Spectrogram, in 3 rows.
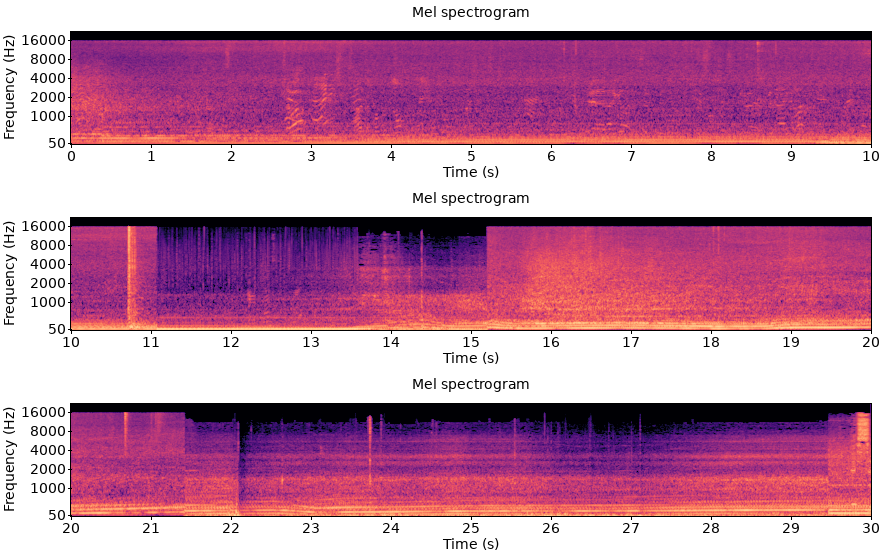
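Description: McLaren P1's twin-turbo V8 idling steadily, then blipped through a series of short rises and falls in revs before settling back to a steady idle. The sound is louder from about a third of the way in.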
